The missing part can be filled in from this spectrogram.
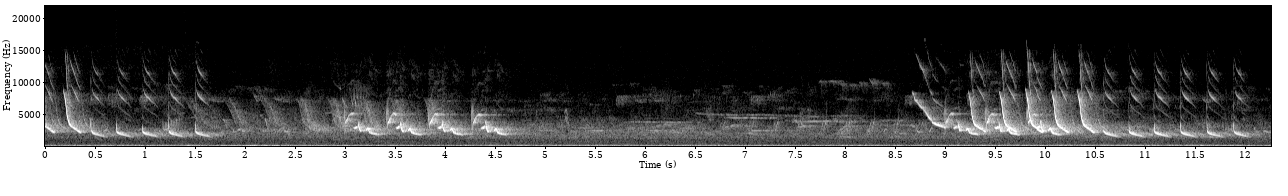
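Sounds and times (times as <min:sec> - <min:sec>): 
male northern cardinal singing downslurred whistles: 0:00.0 - 0:01.8, 0:02.9 - 0:04.7, 0:06.9 - 0:12.1
low rumble of traffic: 0:00.0 - 0:12.2.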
